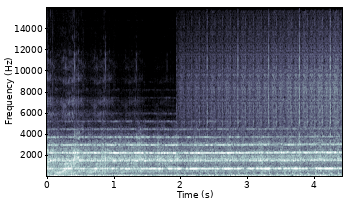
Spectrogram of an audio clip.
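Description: Techno track: a held high synth chord sustained over a steady low bass line, with a short falling sweep at the start. A hissing top end of hi-hats comes back in about halfway through.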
